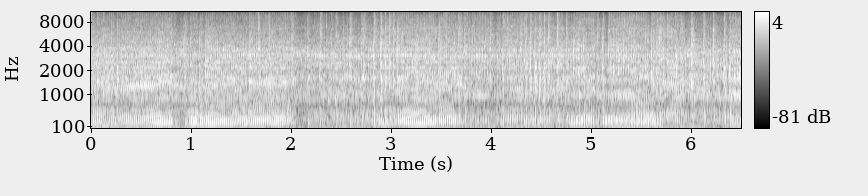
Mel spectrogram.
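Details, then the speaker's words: 2020/2021 KTM TPI two-stroke at low rpm, light throttle: choppy note that stumbles and surges, sputtering badly; suspected faulty crankcase pressure sensor, not confirmed. "so you can hear this is sputtering pretty badly it's pretty annoying to ride"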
